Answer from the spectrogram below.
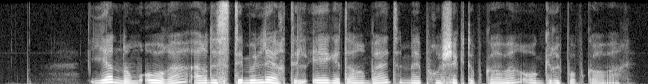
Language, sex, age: Norwegian, female, 37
